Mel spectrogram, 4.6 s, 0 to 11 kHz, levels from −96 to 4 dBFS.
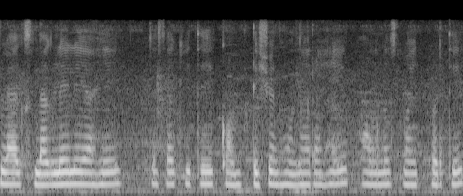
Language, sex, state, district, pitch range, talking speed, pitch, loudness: Marathi, female, Maharashtra, Chandrapur, 200-210 Hz, 140 wpm, 205 Hz, -16 LUFS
